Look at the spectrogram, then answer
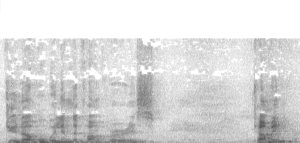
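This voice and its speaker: A man preaching a sermon to his congregation, throwing rhetorical questions at them and shifting between quick asides and slow, low, weighty phrases. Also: fairly even intonation, reverberant. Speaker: pastor.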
